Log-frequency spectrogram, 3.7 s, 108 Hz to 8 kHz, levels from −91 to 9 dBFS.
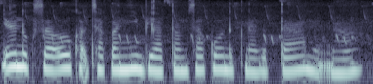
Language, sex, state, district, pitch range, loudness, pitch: Garo, female, Meghalaya, South Garo Hills, 215-230 Hz, -15 LUFS, 225 Hz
